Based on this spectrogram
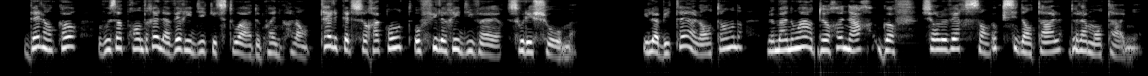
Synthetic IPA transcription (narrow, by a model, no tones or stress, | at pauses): d̪ɛlɑ̃kɔʁ | vuzapχɑ̃d̪ʁelaveʁid̪ikist̪waʁd̪əɡʁɛnklɑ̃t̪ɛlkɛlsəʁakɔ̃t̪ofilʁid̪ivɛːʁsuleʃom | ilabit̪ɛalɑ̃t̪ɑ̃d̪ʁ | ləmanwaʁd̪əʁənaʁɡɔfsyʁləvɛʁsɑ̃ɔksid̪ɑ̃t̪ald̪əlamɔ̃t̪aɲ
